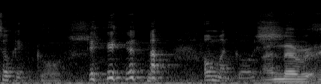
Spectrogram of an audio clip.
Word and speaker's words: Ghosh: Most of you Westerners drop the H. It's Okay. Ghosh, so Ghosh. Ghosh. Yeah. Okay. No, you still can't. It's okay. Ghosh.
